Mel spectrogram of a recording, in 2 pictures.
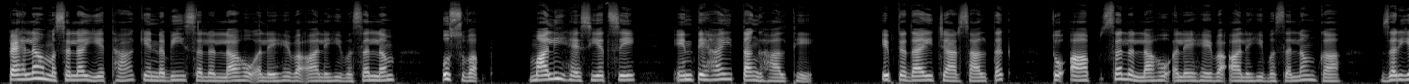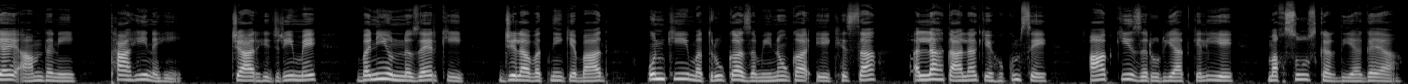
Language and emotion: Urdu, neutral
